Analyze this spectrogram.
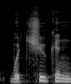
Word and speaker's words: Huachuca: Damn, this was the Huachucan Desert, and it's spelled Hauchuca.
